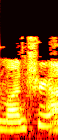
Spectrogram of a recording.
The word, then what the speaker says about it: Montreal: Just because it rhymes with the word small. – Just small, Montreal, yeah. – It rhymes with small, so we choose that city.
